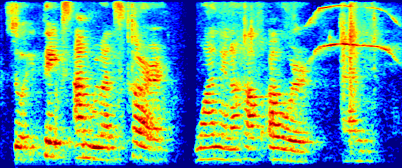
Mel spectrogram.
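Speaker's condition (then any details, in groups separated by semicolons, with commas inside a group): No condition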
